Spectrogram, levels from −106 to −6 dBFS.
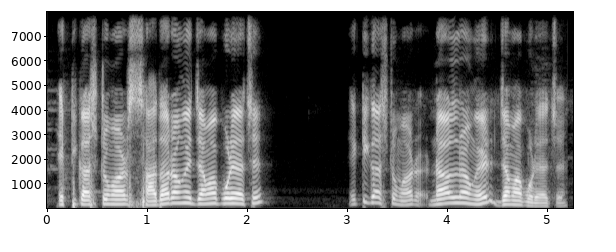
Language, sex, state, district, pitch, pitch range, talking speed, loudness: Bengali, male, West Bengal, Alipurduar, 190 Hz, 160-215 Hz, 160 wpm, -16 LUFS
